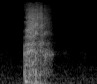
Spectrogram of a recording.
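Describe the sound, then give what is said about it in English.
A dog belonging to the speaker's aunt gives one short, loud, raspy snore, a single breathy snort lasting about a third of a second, with quiet all around it and no voices. “Is that tiger snoring? Yeah, my dog is snoring.”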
